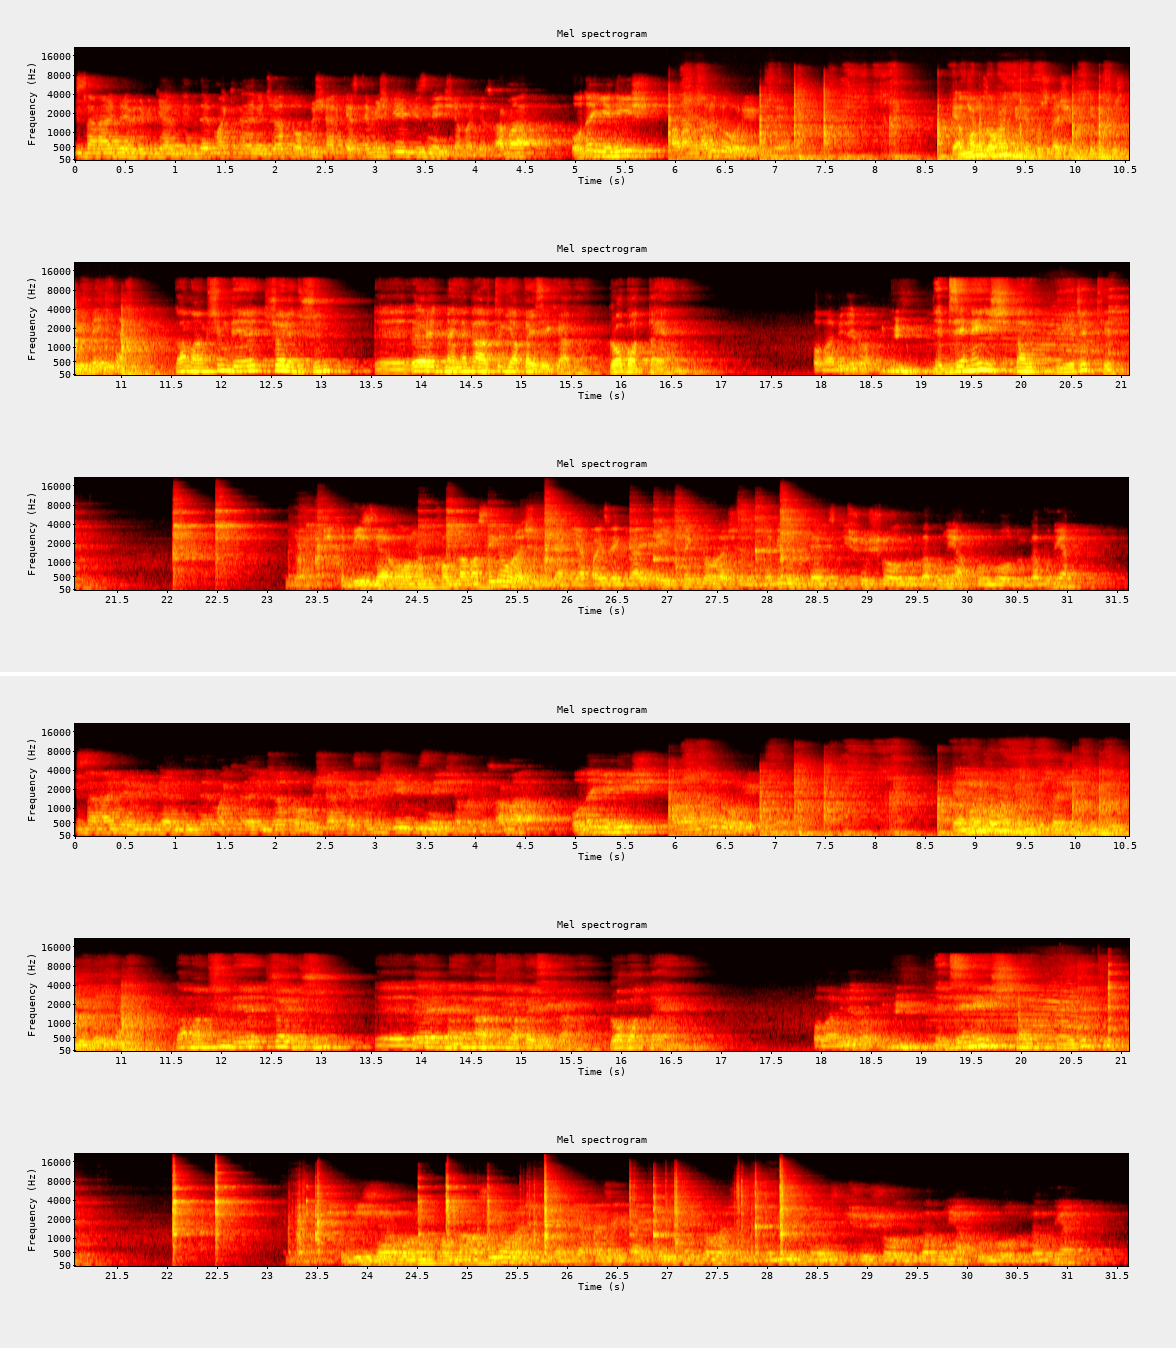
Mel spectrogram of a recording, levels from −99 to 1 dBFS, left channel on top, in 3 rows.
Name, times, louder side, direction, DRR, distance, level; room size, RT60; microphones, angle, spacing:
voice 1, 0.0-4.5 5.0-7.1 8.8-11.1 17.9-18.6 23.2-31.0, left 1 dB, 85° left, 2 dB, 0.9 m, -29 dB
Writing, 5.9-6.3 6.8-11.2, left 2 dB, 35° left, 0.7 m, -34 dB
voice 2, 8.8-9.5 11.5-13.1 13.5-16.7 18.7-21.0, left 4 dB, 70° left, 4 dB, 0.4 m, -25 dB
sound 1, 16.8-22.7 23.9-24.0 24.3-24.4, right 2 dB, 20° right, 0.6 m, -44 dB
Dishes pots and pans, 20.0-20.1 20.6-21.2 22.0-22.8 23.2-23.7 24.5-26.0 26.6-27.3 27.7-28.3, right 6 dB, 65° right, 0.5 m, -30 dB
6.5 x 5.6 x 3.9 m, 1.5 s
head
